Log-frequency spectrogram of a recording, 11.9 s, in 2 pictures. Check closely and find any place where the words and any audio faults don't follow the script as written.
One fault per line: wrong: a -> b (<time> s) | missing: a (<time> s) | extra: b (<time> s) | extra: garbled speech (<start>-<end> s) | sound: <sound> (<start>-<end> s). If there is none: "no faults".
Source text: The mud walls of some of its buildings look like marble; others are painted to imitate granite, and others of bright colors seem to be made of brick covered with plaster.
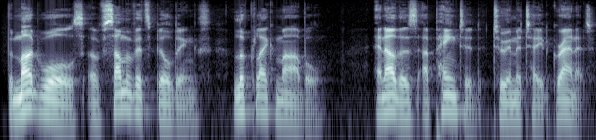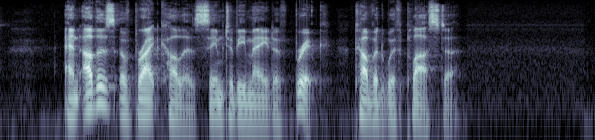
extra: and (3.8 s)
